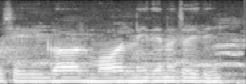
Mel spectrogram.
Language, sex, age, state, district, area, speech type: Dogri, male, 30-45, Jammu and Kashmir, Udhampur, rural, spontaneous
